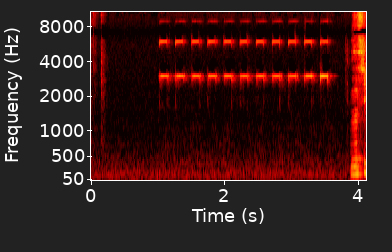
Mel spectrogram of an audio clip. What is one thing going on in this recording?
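A tester beeps in short, rapid, repeating pulses.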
